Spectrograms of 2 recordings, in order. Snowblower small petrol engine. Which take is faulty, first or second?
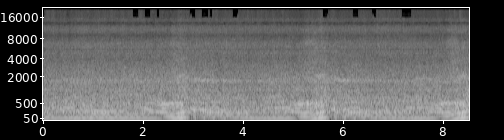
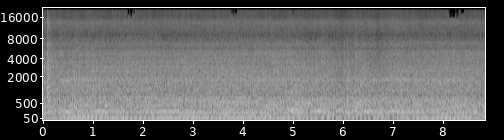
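first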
